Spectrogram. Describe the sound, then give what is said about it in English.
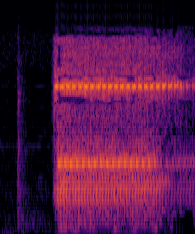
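A phone ringtone suddenly starts ringing, loud, a steady electronic trill with sustained high tones that continues without a break and no voices over it. “That's not my phone.”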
